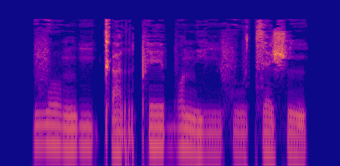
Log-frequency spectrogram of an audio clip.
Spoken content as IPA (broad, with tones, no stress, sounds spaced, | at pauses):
v oː˦˨ ŋ iː˦˨ kʼ a˨ r pʰ eː˦ b ɔ˦˨ n j iː˨ f uː˨ t͡s ɛ˨ ʃ ĩ˨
